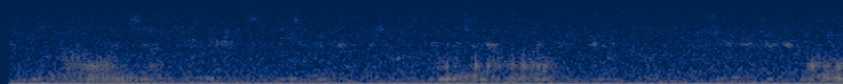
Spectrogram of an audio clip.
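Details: Bingo, a pet dog, snoring while asleep and twitching: soft, low, throaty rasping breaths in slow bursts about every three to four seconds over a steady quiet indoor hum.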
